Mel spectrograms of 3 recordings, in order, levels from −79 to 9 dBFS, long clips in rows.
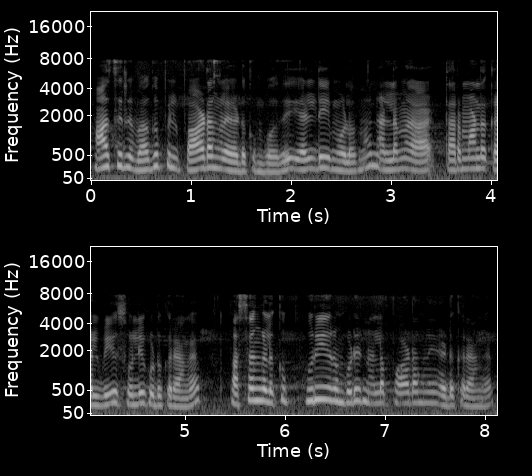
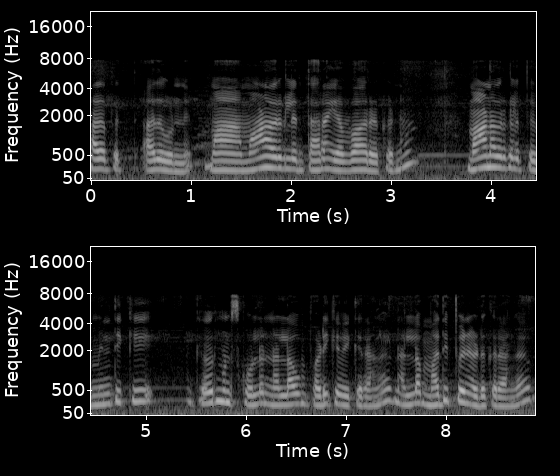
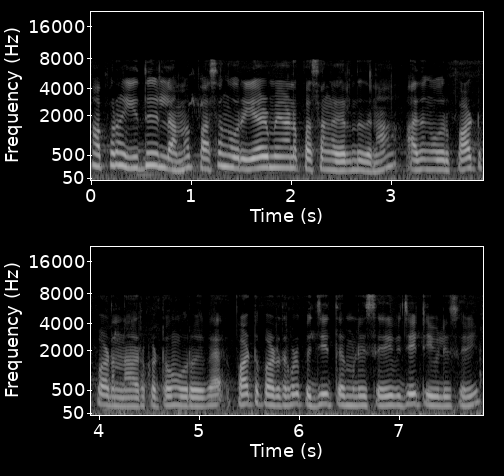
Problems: none marked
